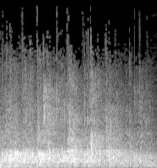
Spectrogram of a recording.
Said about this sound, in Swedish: Då tycker jag vi kan ge Fredrik en applåd som sköter multimedian.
